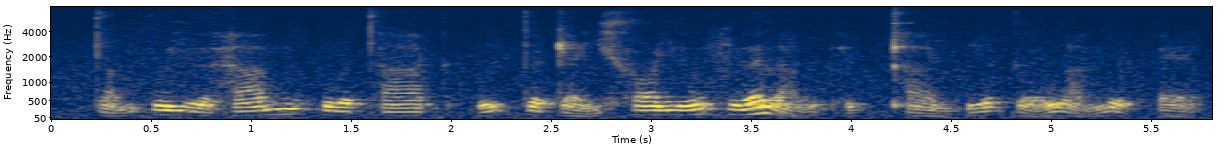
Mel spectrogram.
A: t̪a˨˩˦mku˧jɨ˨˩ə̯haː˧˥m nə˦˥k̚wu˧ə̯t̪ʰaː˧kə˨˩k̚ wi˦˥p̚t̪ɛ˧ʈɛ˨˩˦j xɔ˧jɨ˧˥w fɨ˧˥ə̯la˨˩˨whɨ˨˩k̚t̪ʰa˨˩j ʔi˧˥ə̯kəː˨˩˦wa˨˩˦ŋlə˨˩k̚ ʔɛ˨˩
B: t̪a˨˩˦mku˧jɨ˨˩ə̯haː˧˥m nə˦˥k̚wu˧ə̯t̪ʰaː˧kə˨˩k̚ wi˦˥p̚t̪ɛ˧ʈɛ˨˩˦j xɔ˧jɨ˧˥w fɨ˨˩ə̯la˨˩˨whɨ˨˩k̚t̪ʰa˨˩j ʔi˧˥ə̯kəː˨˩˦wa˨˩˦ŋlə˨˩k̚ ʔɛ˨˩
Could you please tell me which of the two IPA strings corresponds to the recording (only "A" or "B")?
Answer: A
